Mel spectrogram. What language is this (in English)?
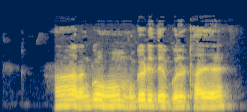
Marwari (Pakistan)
